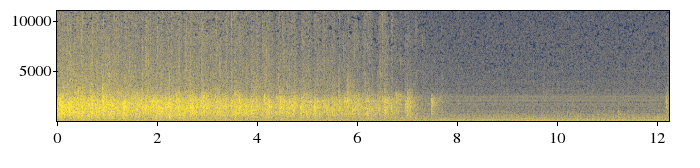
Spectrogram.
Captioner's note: applause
